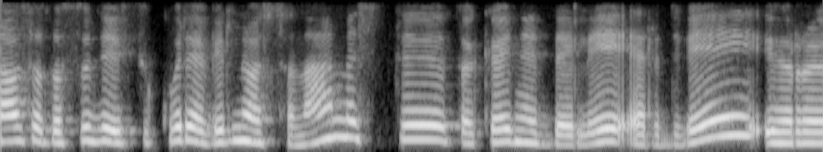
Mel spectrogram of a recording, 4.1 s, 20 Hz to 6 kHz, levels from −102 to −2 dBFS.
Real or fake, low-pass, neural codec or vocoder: real; 5.4 kHz; none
